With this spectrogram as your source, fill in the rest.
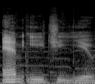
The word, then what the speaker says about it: Megu: Apparently Ginpachi names the furry little monster, or this little furry eyeball, Megu, and it's spelled M-E-G-U, so it's Megu is this little furry monster.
